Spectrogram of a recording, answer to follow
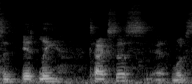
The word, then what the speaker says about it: Italy: They're in, they pronounce it Italy, Texas. It looks like Italy to me, but they call it Italy.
